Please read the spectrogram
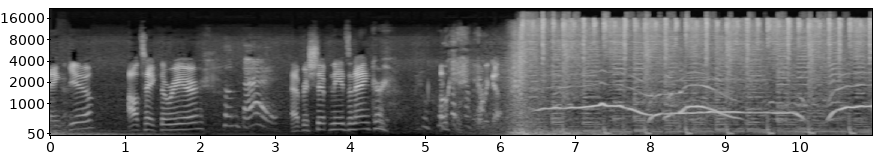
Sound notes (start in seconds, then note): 4.9 laughing; 6.2 group cheering and whooping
